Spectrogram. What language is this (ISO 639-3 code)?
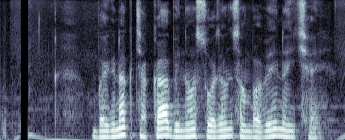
mai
